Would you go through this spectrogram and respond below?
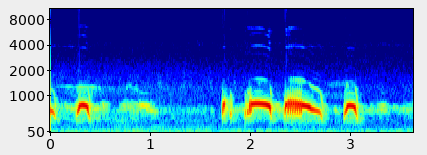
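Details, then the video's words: Spotted dove calling in the prompting style used to stimulate tamed decoy doves: a soft coo, a quiet murmuring gap, then a phrase of a clipped note, two drawn-out mellow coos and a final short coo. "Tiếng Chim Cu Gáy Thúc Gáy Gọi"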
